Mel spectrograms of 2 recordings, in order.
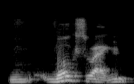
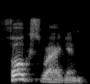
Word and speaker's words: Volkswagen: an f right like volkswagen it's wagon of the folks that's where it comes from b would be pronounced as an f and the w would be pronounced as a v yeah it was started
